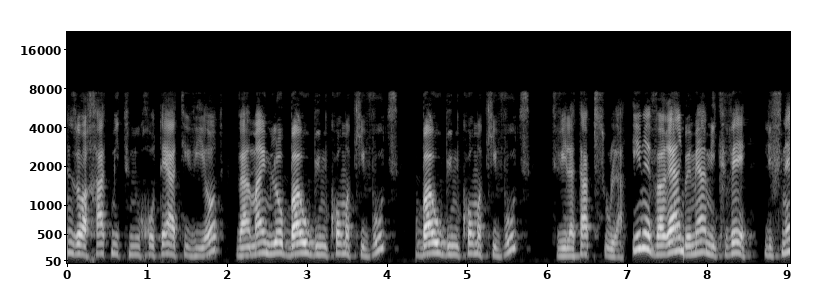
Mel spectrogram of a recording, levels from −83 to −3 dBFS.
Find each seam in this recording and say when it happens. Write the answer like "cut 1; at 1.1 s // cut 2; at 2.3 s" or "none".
cut 1; at 2.0 s // cut 2; at 4.4 s // cut 3; at 7.0 s // cut 4; at 7.7 s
